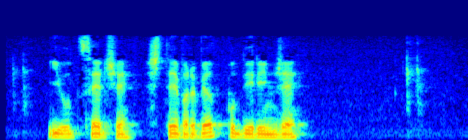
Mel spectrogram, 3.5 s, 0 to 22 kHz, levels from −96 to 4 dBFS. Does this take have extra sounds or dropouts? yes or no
no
